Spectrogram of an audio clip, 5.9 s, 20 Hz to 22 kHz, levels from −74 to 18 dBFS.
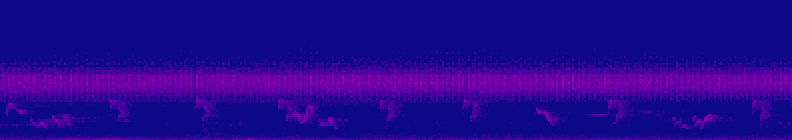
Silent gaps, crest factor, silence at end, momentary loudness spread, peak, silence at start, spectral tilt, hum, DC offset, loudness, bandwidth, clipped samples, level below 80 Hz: none; 16 dB; 0 s; 1 LU; -32 dBFS; 0 s; 0 dB/octave; none; under 0.1%; -45 LUFS; 16.5 kHz; under 0.1%; -60 dBFS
